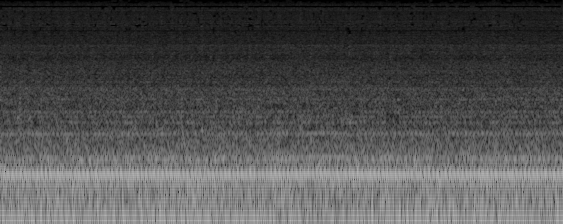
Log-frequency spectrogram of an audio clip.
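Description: Small car engine idling steadily, an even hum heard from inside the cabin.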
